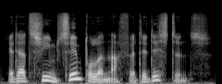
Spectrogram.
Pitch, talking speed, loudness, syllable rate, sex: 150 Hz, 215 wpm, -17 LUFS, 6.5 syllables/s, male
